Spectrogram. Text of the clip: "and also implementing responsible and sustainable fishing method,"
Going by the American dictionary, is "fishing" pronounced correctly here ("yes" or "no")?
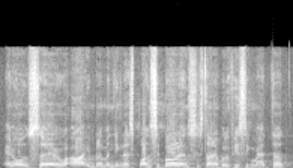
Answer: no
